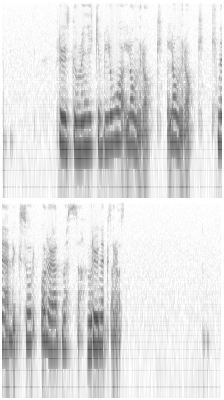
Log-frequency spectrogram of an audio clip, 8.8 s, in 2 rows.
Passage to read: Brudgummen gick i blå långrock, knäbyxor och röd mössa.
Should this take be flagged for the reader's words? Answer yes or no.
yes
